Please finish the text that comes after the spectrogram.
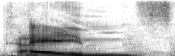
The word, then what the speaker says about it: Thames: Things came to a head last week when she threw me right into the Thames. Like T-E-M-S, yeah? Yeah, the Thames. The Thames. Like Thames. Like Temmie.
